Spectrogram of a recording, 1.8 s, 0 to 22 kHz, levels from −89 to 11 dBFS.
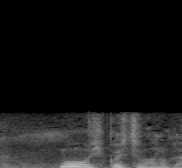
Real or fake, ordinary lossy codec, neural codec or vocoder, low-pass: real; AAC, 32 kbps; none; 7.2 kHz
